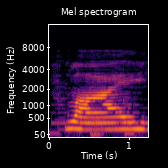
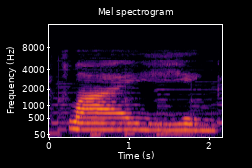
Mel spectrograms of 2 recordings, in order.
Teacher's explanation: If I say it slowly, you can hear the I. You can also hear the glide. Flying. It sounds like a y too.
